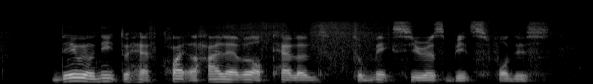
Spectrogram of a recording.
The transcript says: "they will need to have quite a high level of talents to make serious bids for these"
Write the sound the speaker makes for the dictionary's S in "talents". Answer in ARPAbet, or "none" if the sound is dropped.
none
